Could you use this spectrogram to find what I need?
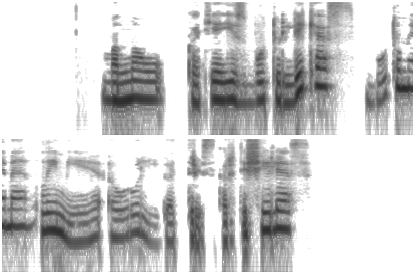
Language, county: Lithuanian, Kaunas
